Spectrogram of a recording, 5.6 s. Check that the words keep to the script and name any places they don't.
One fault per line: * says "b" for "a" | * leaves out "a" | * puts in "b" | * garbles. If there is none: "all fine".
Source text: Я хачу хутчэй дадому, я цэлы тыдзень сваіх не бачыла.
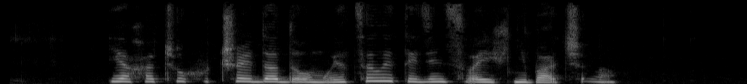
all fine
